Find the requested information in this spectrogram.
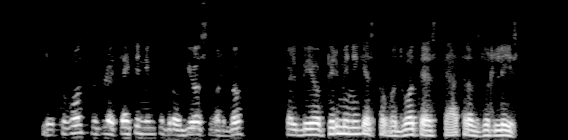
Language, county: Lithuanian, Tauragė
